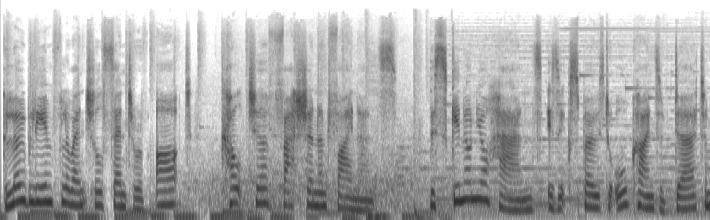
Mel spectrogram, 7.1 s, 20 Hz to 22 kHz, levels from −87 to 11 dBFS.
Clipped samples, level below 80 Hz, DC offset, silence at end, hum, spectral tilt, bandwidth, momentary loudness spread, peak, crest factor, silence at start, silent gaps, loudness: under 0.1%; -28 dBFS; under 0.1%; 0 s; none; -4.5 dB/octave; 17 kHz; 6 LU; 0 dBFS; 16 dB; 0 s; none; -16 LUFS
